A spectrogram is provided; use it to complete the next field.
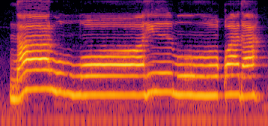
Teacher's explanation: را کو بھی پر پڑھیں گے، اور جو اللہ والا حرف ہے اسے بھی پر کر کے پڑھیں گے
